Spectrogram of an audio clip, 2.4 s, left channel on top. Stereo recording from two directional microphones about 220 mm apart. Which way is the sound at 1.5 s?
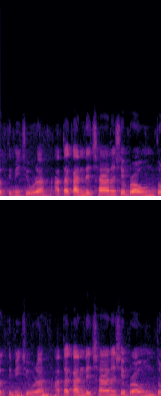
Centre (ahead or behind).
